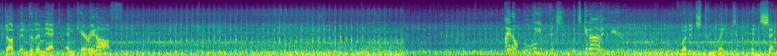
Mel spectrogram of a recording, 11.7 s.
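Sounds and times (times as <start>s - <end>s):
jet helicopter flying overhead: 0.0s - 11.6s
speech: 0.1s - 1.8s, 7.6s - 11.6s.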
